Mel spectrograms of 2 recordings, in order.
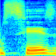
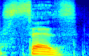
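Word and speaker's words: says: सेज that तो देखिए यह जो एस ए वाई एस है इसको हम सेज नहीं बोलते बच्चों इसको हम प्रोनाउंस करते हैं सेज दोबारा सुनिए नो वन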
